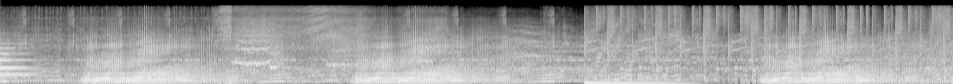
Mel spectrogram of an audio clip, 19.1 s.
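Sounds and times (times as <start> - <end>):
car engine revving: 0.0 - 14.5, 15.2 - 19.0
high squeal: 4.4 - 7.3.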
